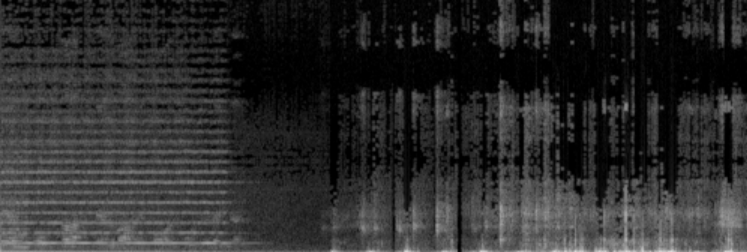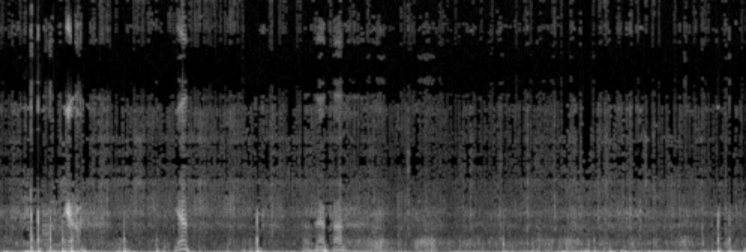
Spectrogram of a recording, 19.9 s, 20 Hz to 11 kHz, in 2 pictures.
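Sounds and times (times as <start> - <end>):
music: 0.0 - 3.4
hooves on gravel: 4.4 - 19.9.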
